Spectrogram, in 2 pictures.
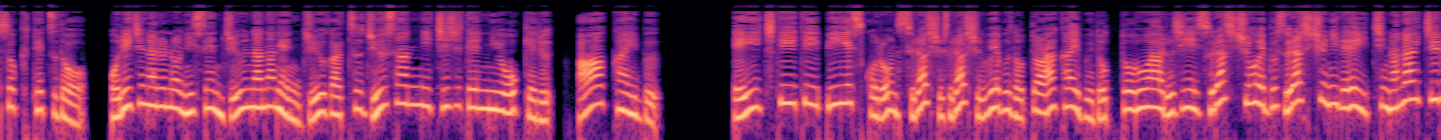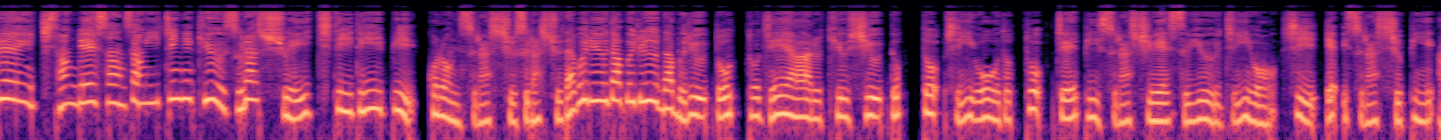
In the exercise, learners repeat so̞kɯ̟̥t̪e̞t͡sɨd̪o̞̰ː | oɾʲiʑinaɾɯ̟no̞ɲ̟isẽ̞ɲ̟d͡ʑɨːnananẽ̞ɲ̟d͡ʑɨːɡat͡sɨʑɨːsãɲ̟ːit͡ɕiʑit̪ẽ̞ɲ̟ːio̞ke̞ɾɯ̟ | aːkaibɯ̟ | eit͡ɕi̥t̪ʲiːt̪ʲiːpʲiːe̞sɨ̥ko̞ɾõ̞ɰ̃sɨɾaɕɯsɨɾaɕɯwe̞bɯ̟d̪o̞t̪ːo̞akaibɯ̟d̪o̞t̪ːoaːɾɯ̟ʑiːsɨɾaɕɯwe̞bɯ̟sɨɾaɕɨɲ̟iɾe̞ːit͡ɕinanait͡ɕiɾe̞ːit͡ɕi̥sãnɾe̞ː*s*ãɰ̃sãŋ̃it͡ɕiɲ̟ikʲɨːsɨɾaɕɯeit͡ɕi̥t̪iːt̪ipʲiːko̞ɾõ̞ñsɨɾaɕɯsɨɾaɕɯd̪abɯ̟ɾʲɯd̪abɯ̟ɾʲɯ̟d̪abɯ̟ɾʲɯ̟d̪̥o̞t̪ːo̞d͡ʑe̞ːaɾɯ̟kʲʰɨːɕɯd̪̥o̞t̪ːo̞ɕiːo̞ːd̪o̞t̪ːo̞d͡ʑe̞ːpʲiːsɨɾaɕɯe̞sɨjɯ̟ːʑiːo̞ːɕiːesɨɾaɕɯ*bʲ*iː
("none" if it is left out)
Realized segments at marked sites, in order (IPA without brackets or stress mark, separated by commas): s, pʲ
